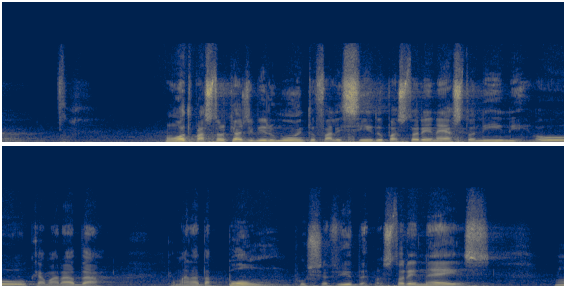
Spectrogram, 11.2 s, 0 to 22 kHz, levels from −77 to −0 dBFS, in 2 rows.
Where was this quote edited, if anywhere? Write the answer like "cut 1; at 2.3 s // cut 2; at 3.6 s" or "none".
none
